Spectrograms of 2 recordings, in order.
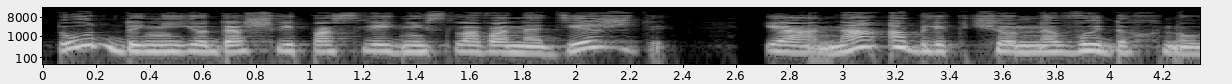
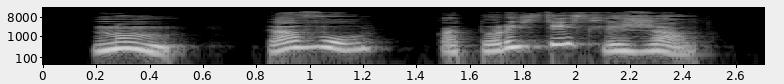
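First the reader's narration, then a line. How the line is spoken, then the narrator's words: Uncertain. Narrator (Russian): проговорила Надежда неуверенно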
